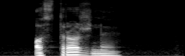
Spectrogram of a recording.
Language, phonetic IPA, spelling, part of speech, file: Polish, [ɔˈstrɔʒnɨ], ostrożny, adjective, Pl-ostrożny.ogg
